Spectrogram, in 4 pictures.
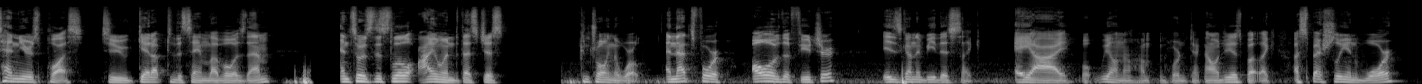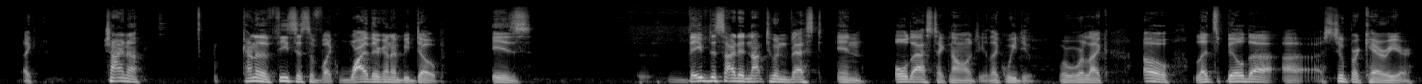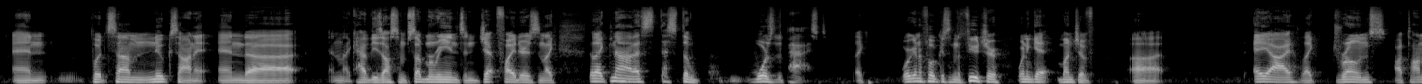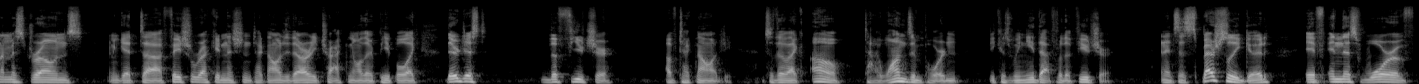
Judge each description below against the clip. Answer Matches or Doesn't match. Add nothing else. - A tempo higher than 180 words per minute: Matches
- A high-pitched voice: Doesn't match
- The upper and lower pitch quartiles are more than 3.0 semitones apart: Matches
